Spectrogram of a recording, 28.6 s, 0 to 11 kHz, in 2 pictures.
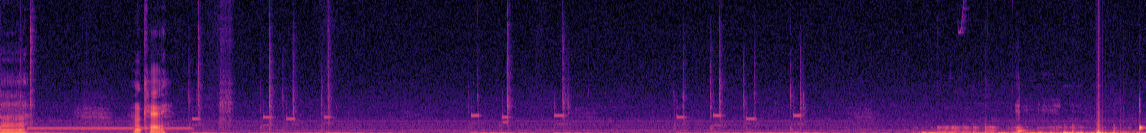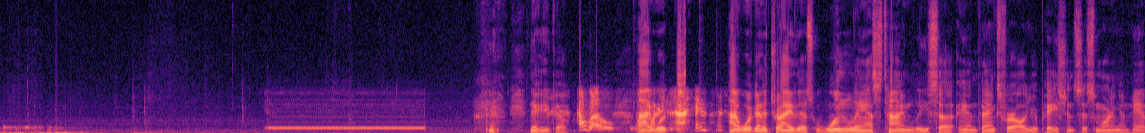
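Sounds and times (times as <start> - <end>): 
telephone dial tone hum: 0.1 - 2.5, 17.6 - 19.7
speech: 0.3 - 0.5, 1.6 - 2.2, 21.0 - 28.6
telephone keypad tones during redialing: 1.4 - 2.6, 3.3 - 4.2, 8.4 - 10.1.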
